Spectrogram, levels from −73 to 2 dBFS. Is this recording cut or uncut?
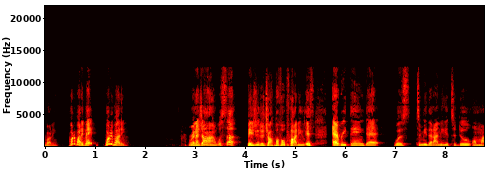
cut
